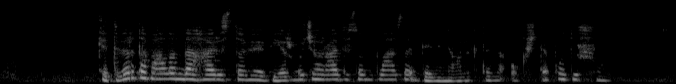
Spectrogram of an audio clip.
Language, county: Lithuanian, Vilnius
